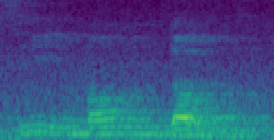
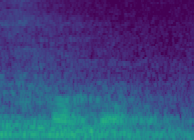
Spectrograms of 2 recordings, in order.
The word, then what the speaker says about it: Simondon: f i n o n d o n simondon assim como se fala se escreve é o nome dele é Gilber Gilber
